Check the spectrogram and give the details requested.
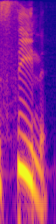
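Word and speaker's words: scene: अब देखिए यहां पे एस सी ई एन ई है तो इसे पढ़ेंगे सीन। एस सी ई एन ई को क्या पढ़ेंगे? सीन। देखिए टी को इसमें साइलेंट करना है। एस का स लिखना है। इ है तो इसका उच्चारण इ के रूप में एन ई को पढ़ेंगे न। सीन एस सी ई एन ई सीन।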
